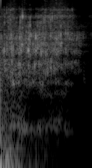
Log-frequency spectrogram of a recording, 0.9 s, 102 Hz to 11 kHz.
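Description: Murky water pours from the drain of a Vevor 6L ultrasonic cleaner in a cold shop, a close gushing splash that tapers off and stops within a second.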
